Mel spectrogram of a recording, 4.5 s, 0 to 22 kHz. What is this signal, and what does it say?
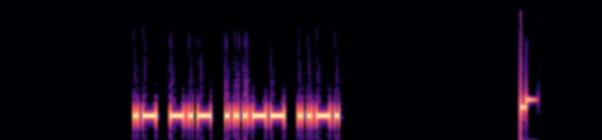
Morse code, heard as a keyed tone, about 36 wpm, 700 Hz. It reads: AK3F
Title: USA Call Signs - 4 Characters - 3x Character Spacing - 35wpm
